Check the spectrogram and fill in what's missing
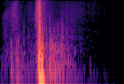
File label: Soccer Ball Kick; SFX Producer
